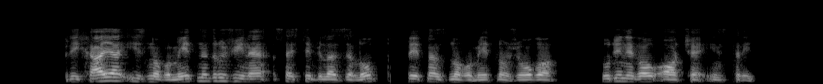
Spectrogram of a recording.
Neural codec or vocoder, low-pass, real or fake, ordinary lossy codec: none; 5.4 kHz; real; AAC, 32 kbps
